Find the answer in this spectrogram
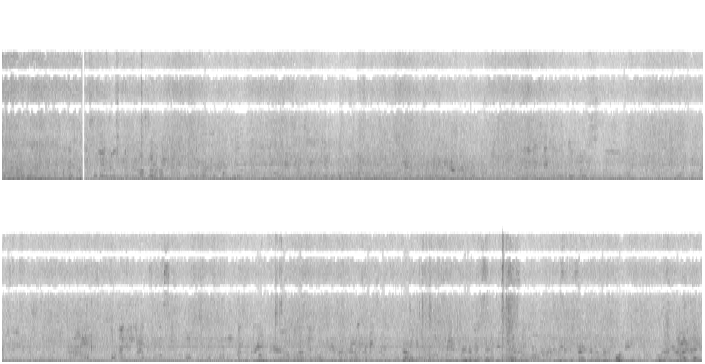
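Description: Steady low engine drone of a sightseeing cruise boat under way, with people's voices talking indistinctly over it.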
